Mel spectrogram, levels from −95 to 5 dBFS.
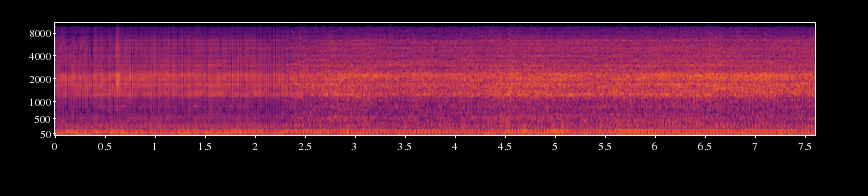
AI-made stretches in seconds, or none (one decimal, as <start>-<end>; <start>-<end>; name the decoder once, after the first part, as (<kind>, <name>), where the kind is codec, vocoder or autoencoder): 0.0-2.3 (vocoder, BigVGAN v2)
